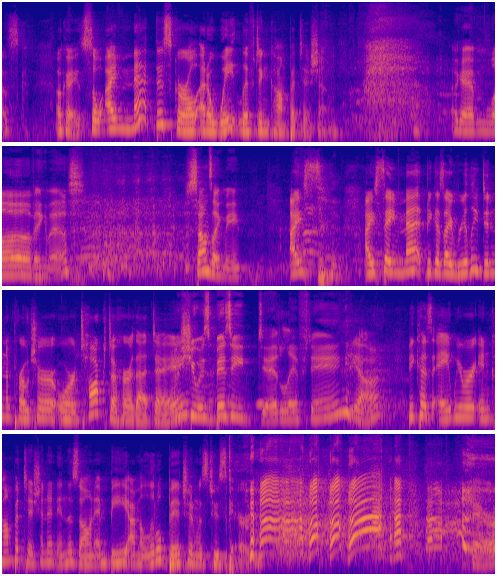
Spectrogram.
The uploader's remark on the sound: LIVE IN BOSTON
